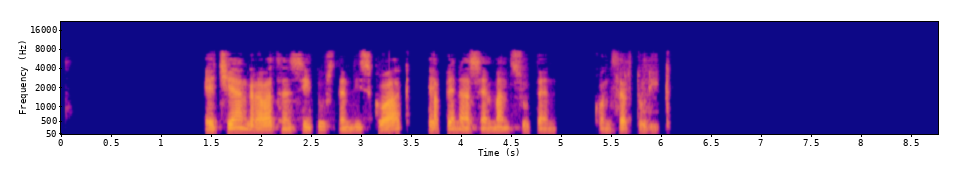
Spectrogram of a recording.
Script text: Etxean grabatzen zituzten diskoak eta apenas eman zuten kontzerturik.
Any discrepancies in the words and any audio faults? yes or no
yes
